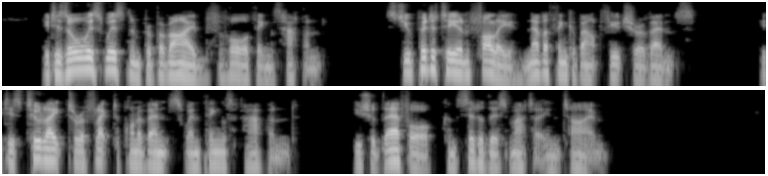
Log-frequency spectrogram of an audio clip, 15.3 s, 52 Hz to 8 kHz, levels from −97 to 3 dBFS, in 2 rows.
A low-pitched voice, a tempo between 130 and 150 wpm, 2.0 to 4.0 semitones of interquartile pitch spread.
No: very low, 95 Hz; average, 145 wpm; average, 4.4 semitones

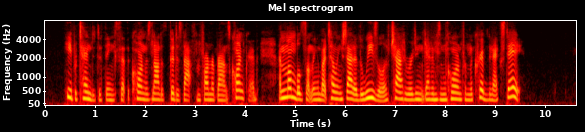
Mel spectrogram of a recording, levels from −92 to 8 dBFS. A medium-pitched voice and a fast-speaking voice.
No: high, 210 Hz; fast, 220 wpm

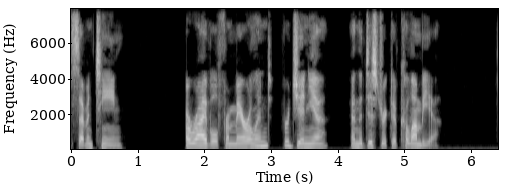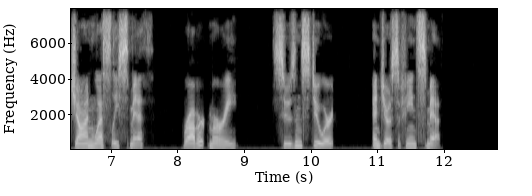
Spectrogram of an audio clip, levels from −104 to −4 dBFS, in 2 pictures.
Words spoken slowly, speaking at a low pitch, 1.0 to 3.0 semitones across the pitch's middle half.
No: slow, 90 wpm; medium, 185 Hz; narrow, 2.5 semitones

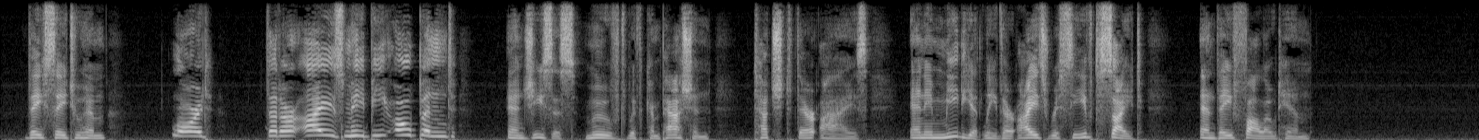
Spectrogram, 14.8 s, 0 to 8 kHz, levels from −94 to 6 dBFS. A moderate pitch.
Yes: medium, 155 Hz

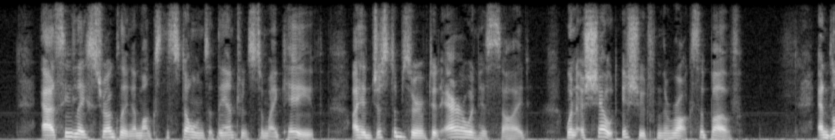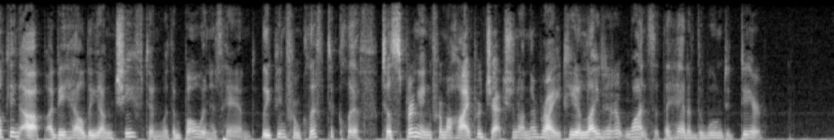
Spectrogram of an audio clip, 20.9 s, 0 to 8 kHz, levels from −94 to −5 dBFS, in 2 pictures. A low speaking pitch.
No: medium, 155 Hz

